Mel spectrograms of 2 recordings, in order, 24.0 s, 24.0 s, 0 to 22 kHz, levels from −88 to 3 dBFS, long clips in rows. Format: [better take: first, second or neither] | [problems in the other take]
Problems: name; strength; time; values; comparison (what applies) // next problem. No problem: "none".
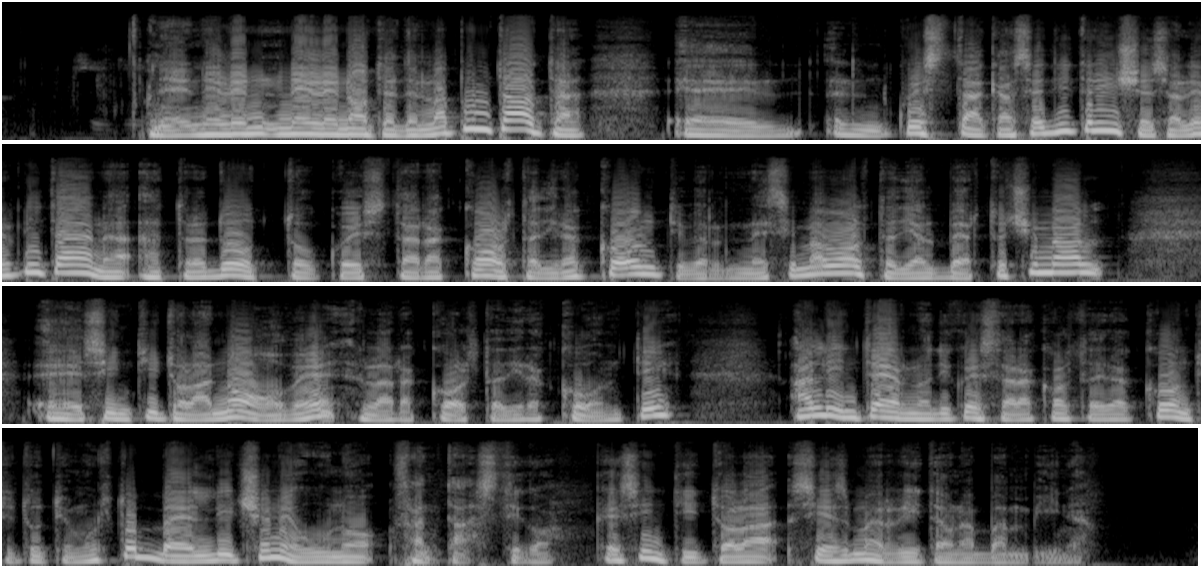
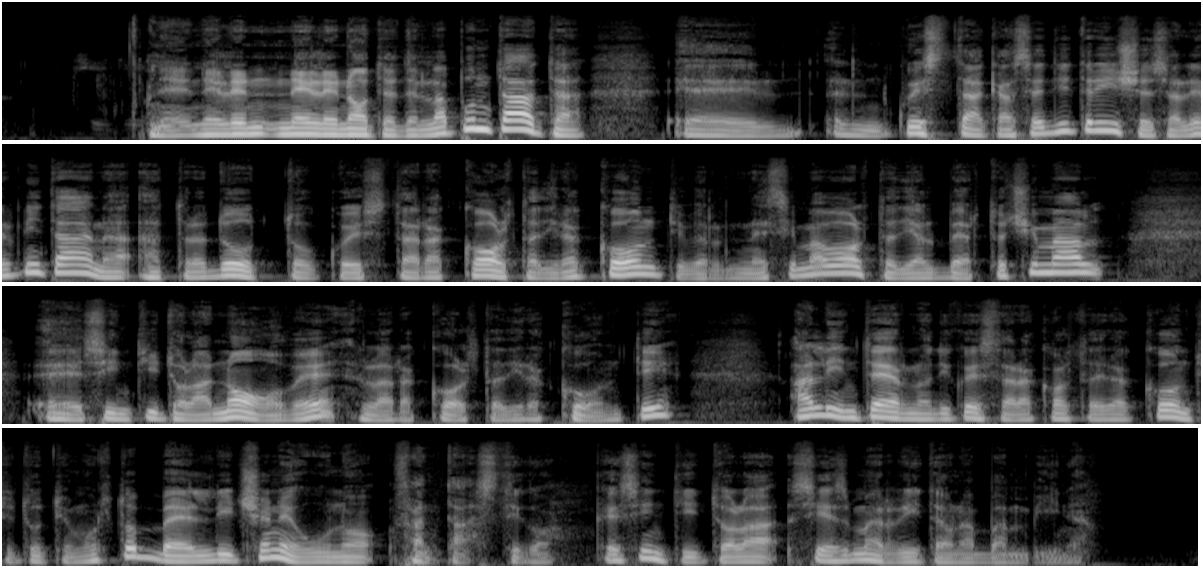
second | distortion; heavy; 6 dB below the speech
